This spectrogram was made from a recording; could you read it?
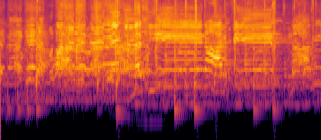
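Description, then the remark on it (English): A huge crowd at Tahrir Square roars and screams in jubilation as Mubarak steps down, many voices shouting and cheering at once, with high whistles and sustained shrieks rising over the dense, continuous din. “And I was at Tahrir Square when Mubarak stepped down, and the euphoria that just was like waves coming to you from the crowd was just amazing.”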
